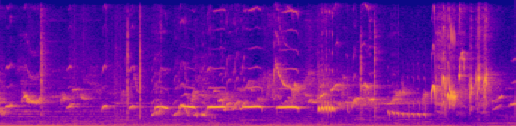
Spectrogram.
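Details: White-rumped shama, a caged bird kept for song contests, in competition singing with a long forest-style song: a rich run of whistled notes, rising and falling slurs, a rapid trill near the middle and high sharp notes at the end.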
